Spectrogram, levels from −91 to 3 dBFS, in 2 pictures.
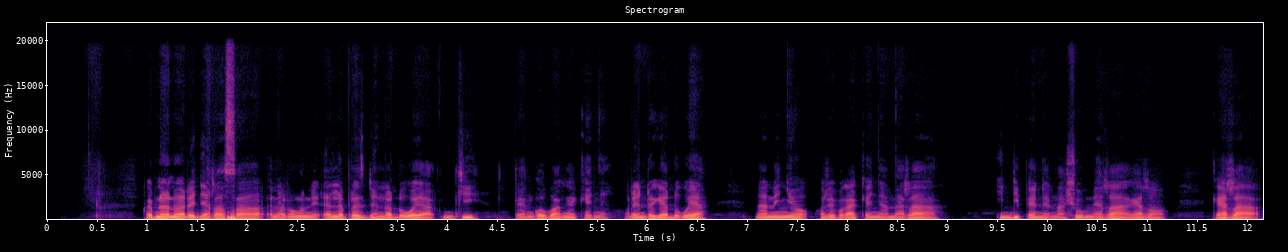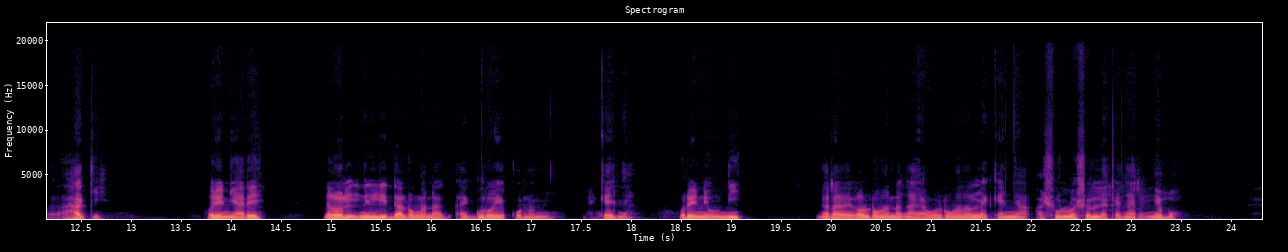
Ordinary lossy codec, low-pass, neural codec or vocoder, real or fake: none; 19.8 kHz; codec, 44.1 kHz, 7.8 kbps, Pupu-Codec; fake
